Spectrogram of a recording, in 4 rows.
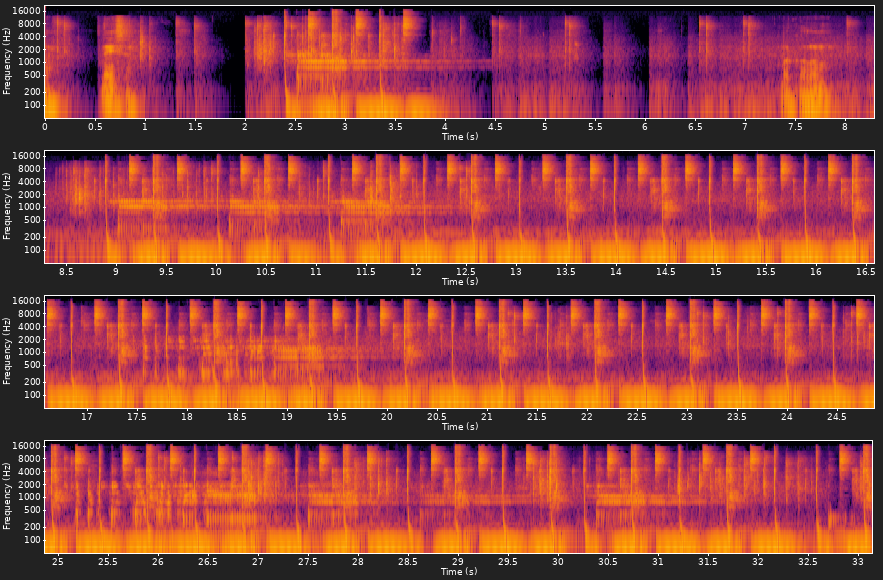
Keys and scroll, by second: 1.8 space, 2.7 ctrl+s, 3.1 space, 8.3 space, 11.5 ctrl+s, 26.6 space, 29.5 space, 31.1 ctrl+s, 31.6 space.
